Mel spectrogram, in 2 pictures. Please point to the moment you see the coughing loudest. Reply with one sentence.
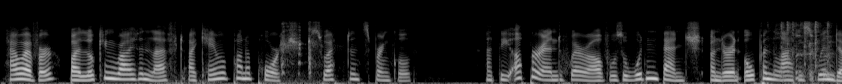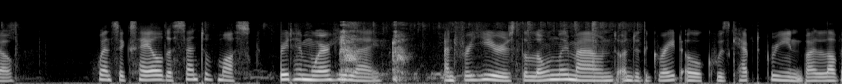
The volume of the coughing peaks at 12 seconds.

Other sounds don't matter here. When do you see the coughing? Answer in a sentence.
The coughing can be heard from 1.5 to 3.3 s, from 7.8 to 8.8 s and from 11.8 to 12.6 s.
